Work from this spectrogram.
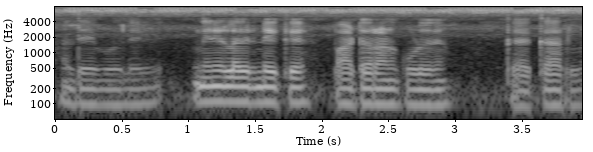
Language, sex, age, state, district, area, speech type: Malayalam, male, 18-30, Kerala, Palakkad, urban, spontaneous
